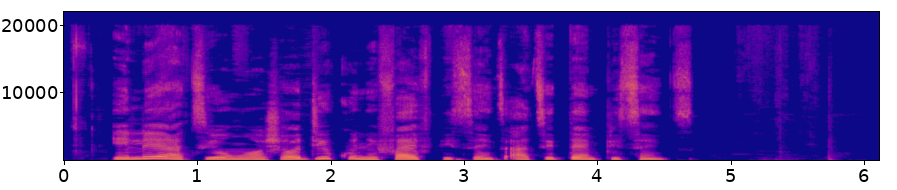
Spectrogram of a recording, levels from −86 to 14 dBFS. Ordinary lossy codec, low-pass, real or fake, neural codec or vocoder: none; none; real; none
